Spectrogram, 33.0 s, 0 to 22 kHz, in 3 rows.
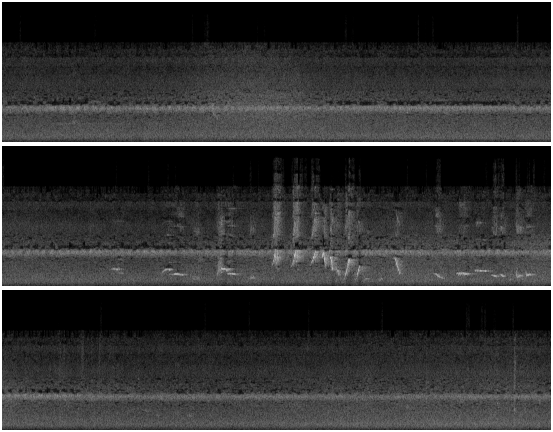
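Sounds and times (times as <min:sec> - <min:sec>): high-pitched insect drone: 0:06.0 - 0:27.8
bird singing varied whistles: 0:14.2 - 0:14.7, 0:15.3 - 0:19.0, 0:19.6 - 0:21.7.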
